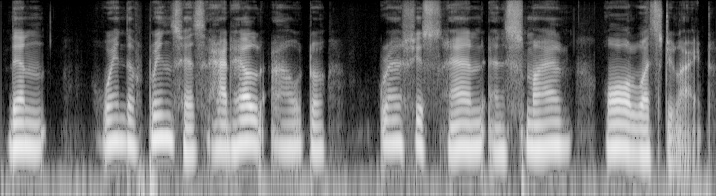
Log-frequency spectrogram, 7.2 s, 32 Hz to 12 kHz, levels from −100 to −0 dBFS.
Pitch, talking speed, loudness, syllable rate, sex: 145 Hz, 125 wpm, -18 LUFS, 3.5 syllables/s, male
